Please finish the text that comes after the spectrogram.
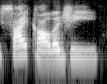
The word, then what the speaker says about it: psychology: tsunami b mnemonic c psychology d schizophrenia the answer is very obvious three out of these four choices would have silent letters in the start obviously those are letters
